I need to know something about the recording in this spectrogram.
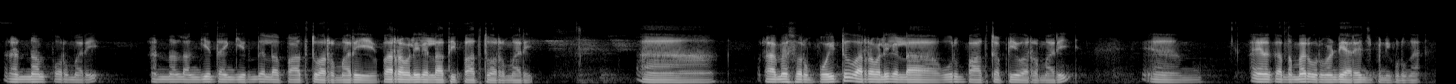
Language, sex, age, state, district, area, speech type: Tamil, male, 30-45, Tamil Nadu, Coimbatore, rural, spontaneous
